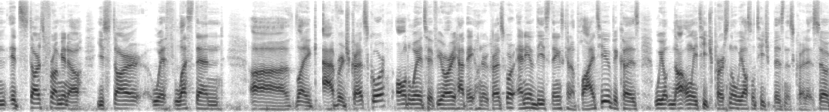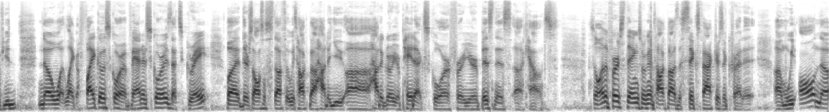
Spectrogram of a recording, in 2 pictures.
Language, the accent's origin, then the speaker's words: English; Ohio, United States; I'm from Ohio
